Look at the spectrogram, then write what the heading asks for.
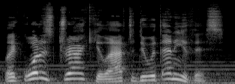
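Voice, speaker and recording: A man's voice: sits high, sing-song, quick pace, fairly bright tone. A man playing a bewildered, earnest rookie agent, hesitant and questioning, in an audio drama. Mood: unsure, earnest. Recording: music under the voice.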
